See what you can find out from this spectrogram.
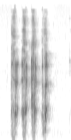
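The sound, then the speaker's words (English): A person makes four harsh coughing, throat-clearing bursts, as if something were stuck in the throat. The bursts come in a quick, even rhythm and are heard alone against silence. “Ugh, ugh, something stuck in my throat.”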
